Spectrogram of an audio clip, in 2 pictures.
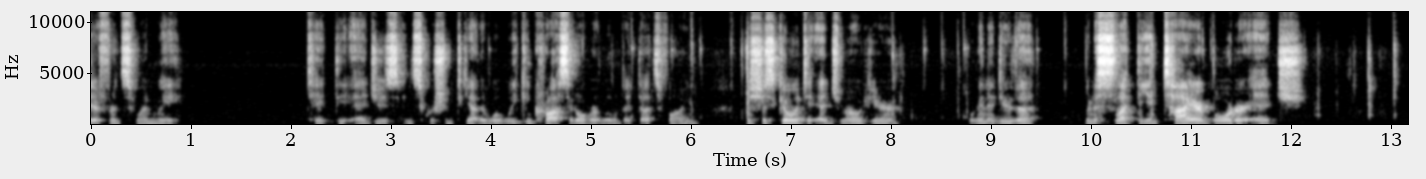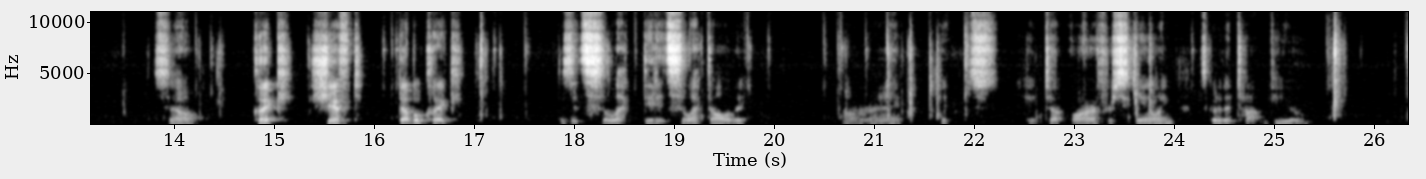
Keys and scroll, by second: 12.6 w, 21.5 r, 23.8 space.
